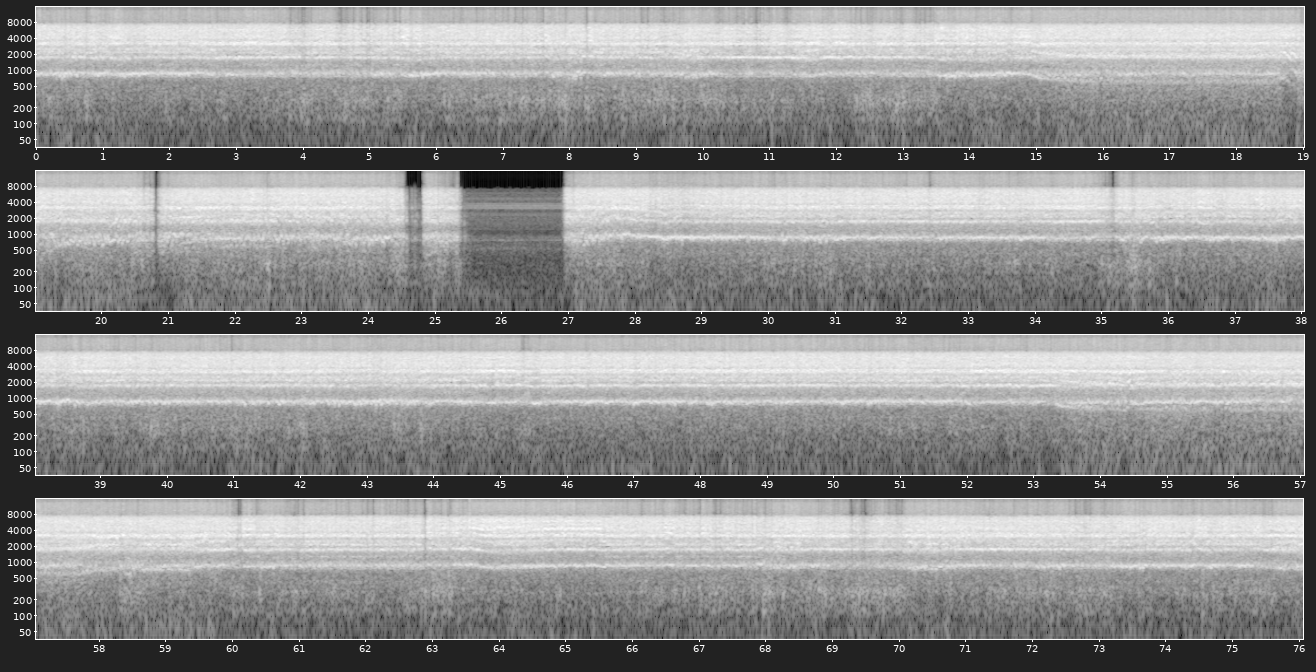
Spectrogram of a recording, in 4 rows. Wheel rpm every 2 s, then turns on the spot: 230, 230, 230, 230, 230, 230, 230, 210, 200, 150, 130, 190, 80, 100, 240, 230, 230, 230, 220, 230, 240, 230, 230, 230, 230, 230, 220, 190, 190, 210, 230, 230, 220, 230, 230, 220, 230, 230.
none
